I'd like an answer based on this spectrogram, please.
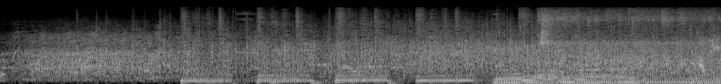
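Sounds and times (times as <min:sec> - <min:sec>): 
laughter: 0:00.0 - 0:07.1
shower running: 0:05.3 - 0:07.1.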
